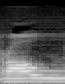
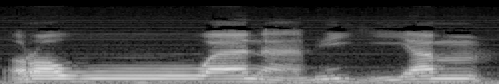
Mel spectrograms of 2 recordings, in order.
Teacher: Di bagian rawnya itu suaranya itu kita tahan nih, kita panjangkan sebentar. Kita gunnahkan sepanjang 2 harokat. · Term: Idgham bi gunnah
